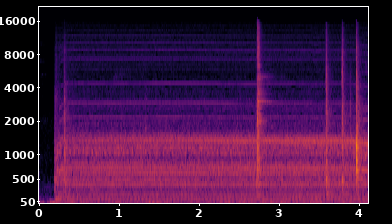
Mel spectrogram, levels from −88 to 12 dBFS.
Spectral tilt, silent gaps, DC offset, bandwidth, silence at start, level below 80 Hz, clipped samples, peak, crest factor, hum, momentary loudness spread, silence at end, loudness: -3 dB/octave; none; under 0.1%; 16 kHz; 0.05 s; -54 dBFS; under 0.1%; -2 dBFS; 30 dB; 50 Hz at -50 dBFS; 8 LU; 0 s; -32 LUFS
